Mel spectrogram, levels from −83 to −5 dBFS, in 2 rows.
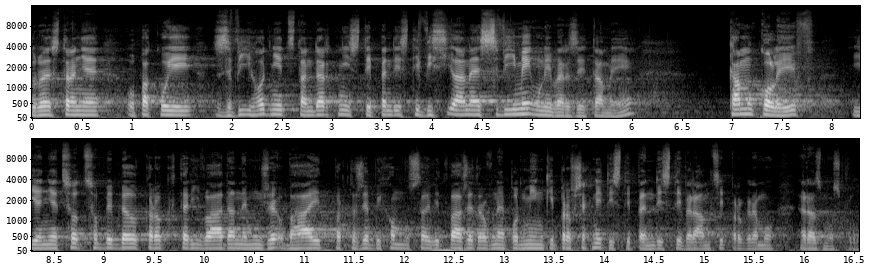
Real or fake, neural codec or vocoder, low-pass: real; none; 14.4 kHz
